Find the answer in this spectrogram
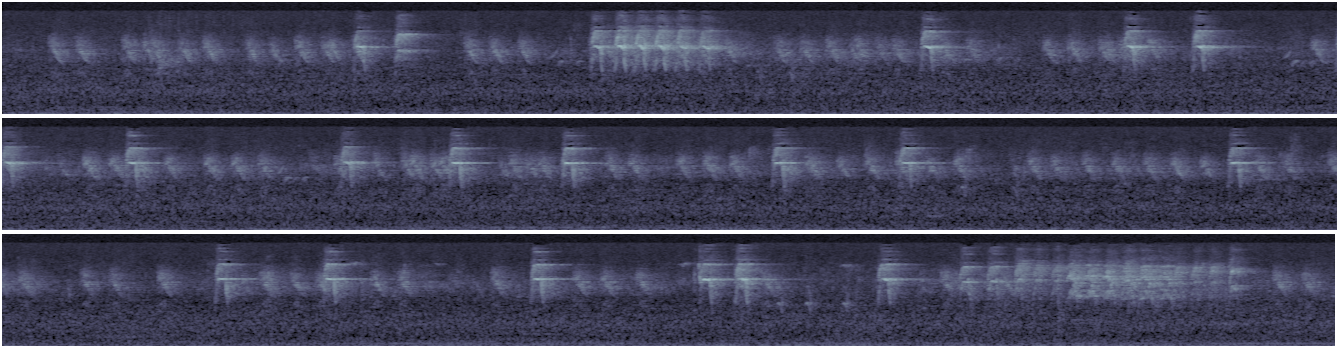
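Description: Faint outdoor summer ambience: a bird's short, high chirps repeating about once a second over a low steady hum, with a busier burst of chirping near the end.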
